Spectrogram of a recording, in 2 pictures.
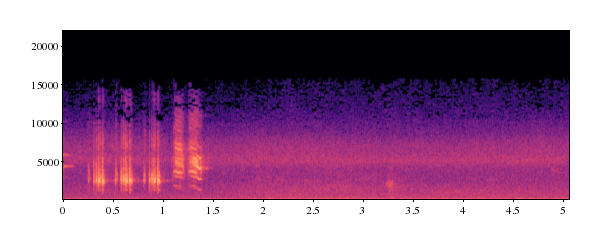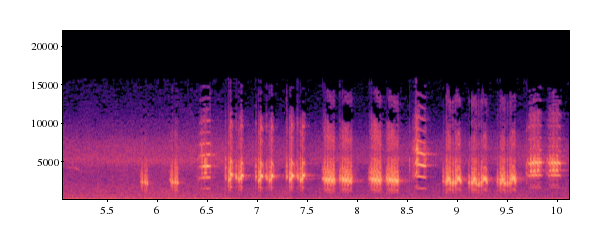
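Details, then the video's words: Great Reed Warbler (Acrocephalus arundinaceus) singing on the Southern Bug river, Spasskaya spit. Harsh, grating, chattering phrases of rapid rasping notes, then a pause of several seconds, then a longer, more varied burst. "Пение камышовки"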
